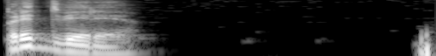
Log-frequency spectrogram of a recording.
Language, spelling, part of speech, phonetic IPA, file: Russian, преддверие, noun, [prʲɪdːˈvʲerʲɪje], Ru-преддверие.ogg
- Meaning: threshold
